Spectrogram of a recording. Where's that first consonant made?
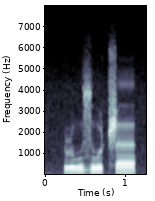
retroflex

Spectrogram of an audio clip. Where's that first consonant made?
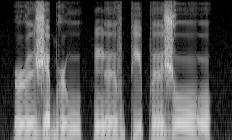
tongue tip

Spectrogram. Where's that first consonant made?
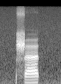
retroflex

